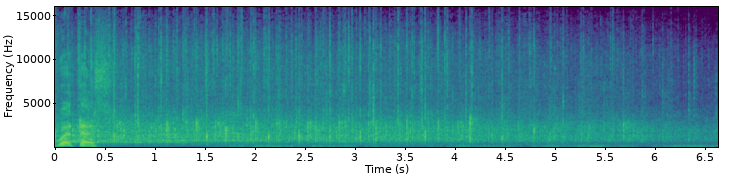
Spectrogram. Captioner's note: audience cheers; audience applauds; laughs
